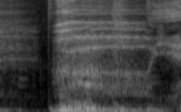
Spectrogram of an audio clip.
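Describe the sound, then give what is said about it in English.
A person takes one loud, breathy breath that sounds like a heavy sigh. It starts suddenly after a near-silent moment and lasts just over a second. “You heard that breath right there? That breath is loading ideas.”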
